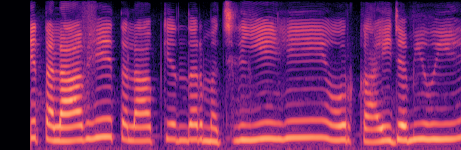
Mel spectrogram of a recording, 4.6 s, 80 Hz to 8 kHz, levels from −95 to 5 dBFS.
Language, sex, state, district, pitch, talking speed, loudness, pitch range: Hindi, female, Bihar, Katihar, 290 Hz, 170 wpm, -18 LUFS, 275-310 Hz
